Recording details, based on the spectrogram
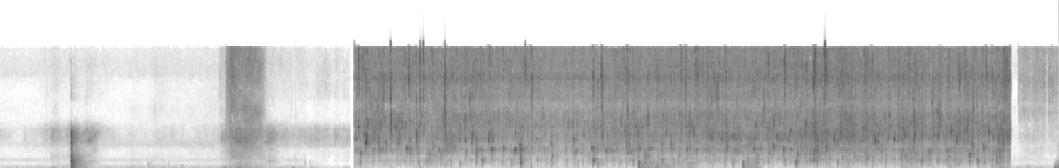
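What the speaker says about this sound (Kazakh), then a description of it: "Болгар бурушын қуырып аламыз." Bell pepper sizzles in a hot pan as it is added to the oil. After a couple of short knocks, a loud, steady frying hiss runs for about six seconds, then cuts off abruptly.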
